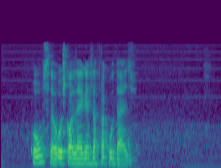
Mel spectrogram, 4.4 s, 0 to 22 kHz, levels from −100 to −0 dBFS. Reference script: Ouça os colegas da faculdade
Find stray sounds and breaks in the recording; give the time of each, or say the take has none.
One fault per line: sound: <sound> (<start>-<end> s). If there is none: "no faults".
no faults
